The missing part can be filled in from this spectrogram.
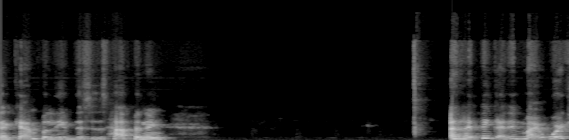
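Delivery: still crying. Saying how emotional the moment is, still crying. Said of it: "and I'm still crying".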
